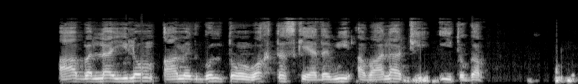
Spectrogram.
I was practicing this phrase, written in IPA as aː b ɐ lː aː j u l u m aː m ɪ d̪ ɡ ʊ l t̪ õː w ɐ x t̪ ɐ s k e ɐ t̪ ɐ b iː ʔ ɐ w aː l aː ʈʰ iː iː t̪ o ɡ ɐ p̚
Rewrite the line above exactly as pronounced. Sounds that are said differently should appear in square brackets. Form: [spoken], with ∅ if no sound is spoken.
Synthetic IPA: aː b ɐ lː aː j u l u m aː m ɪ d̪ ɡ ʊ l t̪ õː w ɐ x t̪ ɐ s k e ɐ [d̪] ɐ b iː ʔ ɐ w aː l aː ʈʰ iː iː t̪ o ɡ ɐ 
